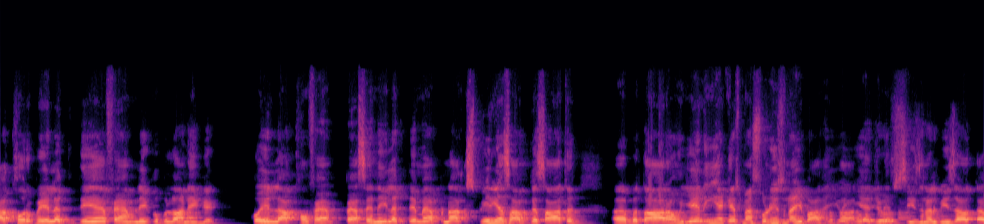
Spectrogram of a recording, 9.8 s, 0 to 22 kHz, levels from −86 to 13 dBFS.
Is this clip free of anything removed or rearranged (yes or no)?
no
